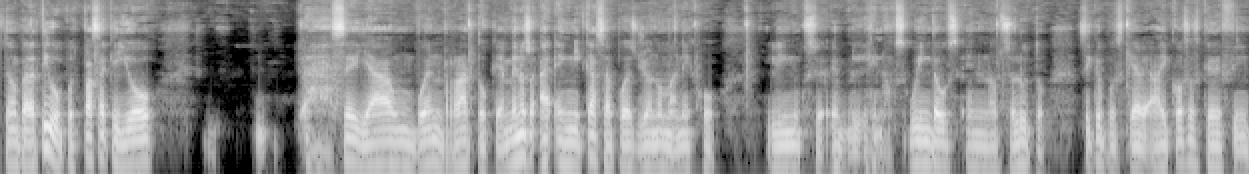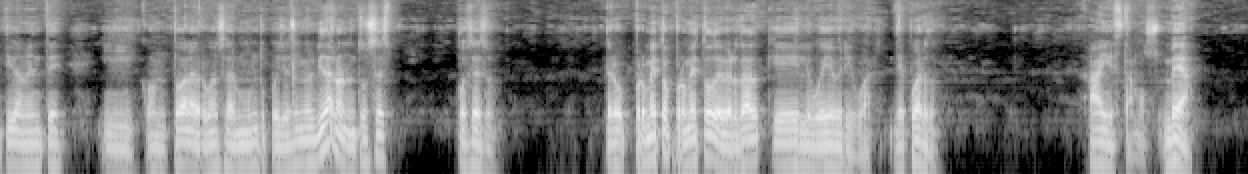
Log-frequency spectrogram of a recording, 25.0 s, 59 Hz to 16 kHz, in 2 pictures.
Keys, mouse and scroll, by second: 0.0 ctrl+click, 0.8 ctrl+middle click, 1.5-2.8 ctrl+drag, 2.8 ctrl+click, 3.7 ctrl+click, 3.8-5.0 middle drag, 5.3 ctrl+click, 6.4 ctrl+click, 7.4 ctrl+middle click, 8.0 ctrl+click, 9.2-10.4 ctrl+drag, 10.5 ctrl+middle click, 11.2 click, 12.1-13.2 ctrl+drag, 13.7-15.3 ctrl+drag, 15.5-19.0 ctrl+drag, 19.4-21.7 drag, 21.9-22.9 drag, 24.7 click.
